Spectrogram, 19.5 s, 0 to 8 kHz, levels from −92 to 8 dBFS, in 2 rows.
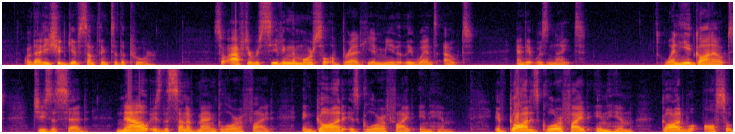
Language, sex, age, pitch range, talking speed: English, male, 40-59, 95-120 Hz, 165 wpm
